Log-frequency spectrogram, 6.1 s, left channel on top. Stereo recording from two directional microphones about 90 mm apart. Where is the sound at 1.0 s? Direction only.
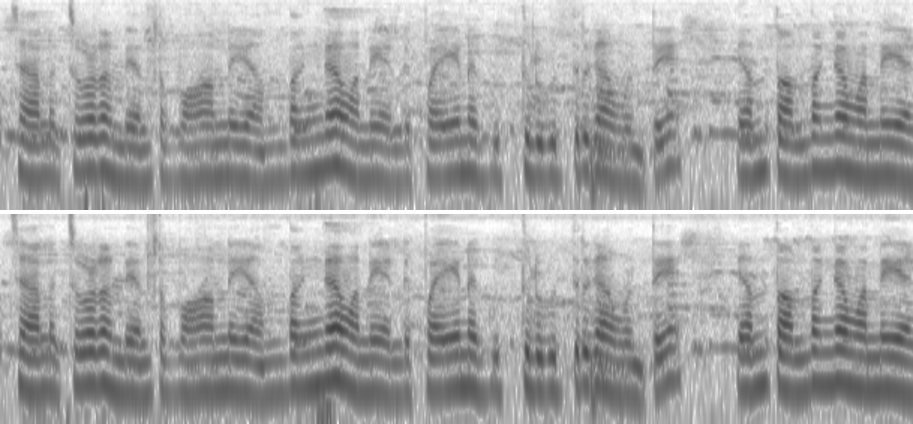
70° right (ahead or behind); by 2.1 s 90° right.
